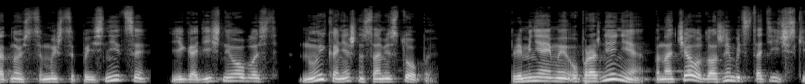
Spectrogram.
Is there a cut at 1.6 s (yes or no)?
no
